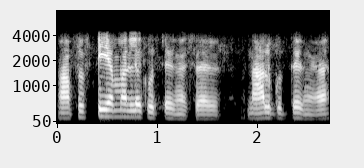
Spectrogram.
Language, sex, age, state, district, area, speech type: Tamil, male, 30-45, Tamil Nadu, Viluppuram, rural, conversation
